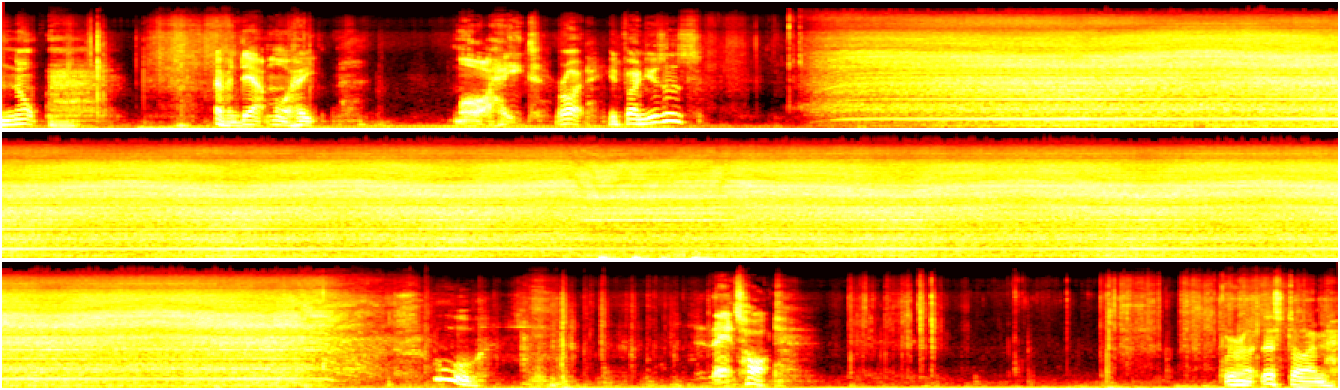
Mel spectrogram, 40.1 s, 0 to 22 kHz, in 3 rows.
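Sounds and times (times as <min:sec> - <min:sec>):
heat gun air rushing: 0:07.9 - 0:31.1
heat gun motor hum: 0:07.9 - 0:31.1.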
